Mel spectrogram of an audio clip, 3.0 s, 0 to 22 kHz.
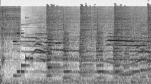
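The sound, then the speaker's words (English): Kittens meow in a steady chorus of high, wavering cries that rise and overlap with almost no pause. The mewing is fairly loud, with no one talking. “Amusing kitten 27.wav not found! Kittens?”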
